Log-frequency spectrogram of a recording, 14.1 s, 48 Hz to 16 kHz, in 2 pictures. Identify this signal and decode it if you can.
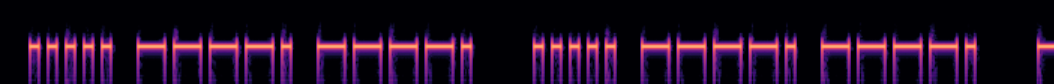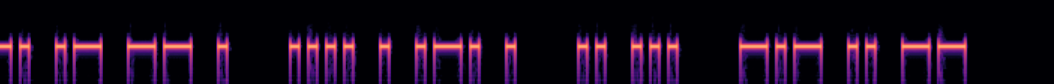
Morse code, heard as a keyed tone, about 20 wpm, 650 Hz. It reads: 599 599 NAME HERE IS KIM
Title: SOTA QSO Practice 20wpm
